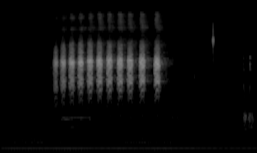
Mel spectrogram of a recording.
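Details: Altamira oriole building its nest in Reserva Natural Heloderma, Zacapa, Guatemala, giving a quick, harsh chatter of about eleven even, high notes lasting about a second, followed by a couple of faint single chips.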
